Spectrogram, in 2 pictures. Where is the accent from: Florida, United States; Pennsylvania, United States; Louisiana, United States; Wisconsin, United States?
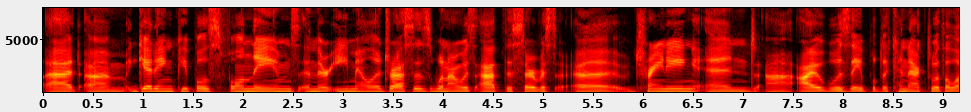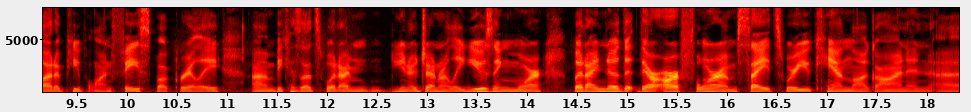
Florida, United States; I'm from Palm Beach County. So homelessness in Palm Beach County is a passion of mine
